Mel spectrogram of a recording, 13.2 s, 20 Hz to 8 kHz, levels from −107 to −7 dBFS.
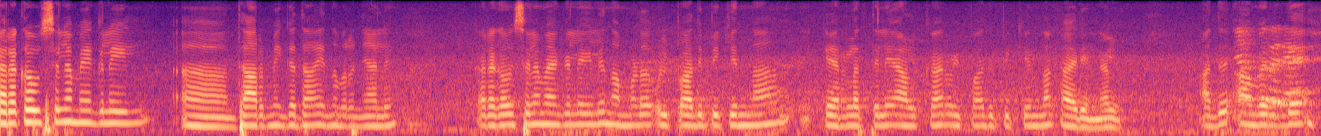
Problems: none marked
